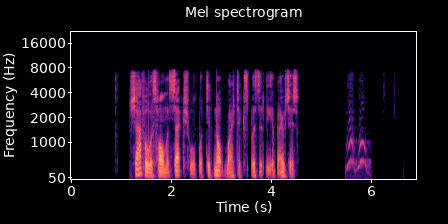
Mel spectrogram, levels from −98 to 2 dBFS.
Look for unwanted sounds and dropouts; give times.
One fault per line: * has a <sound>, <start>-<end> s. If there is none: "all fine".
* has a bark, 5.5-6.0 s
